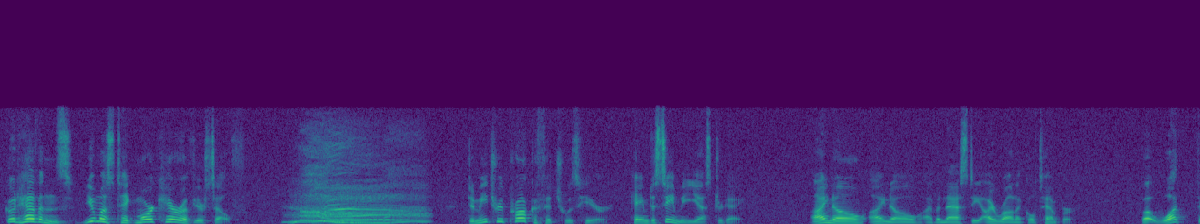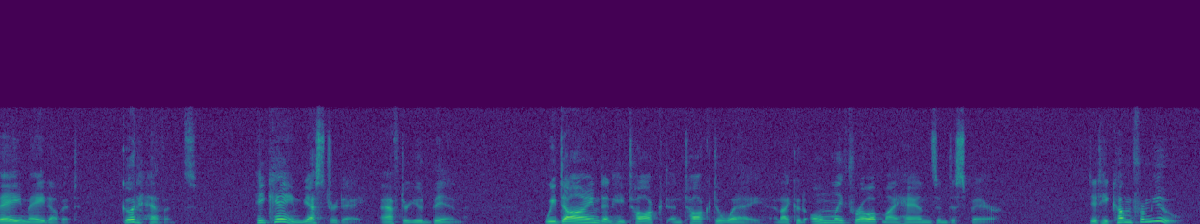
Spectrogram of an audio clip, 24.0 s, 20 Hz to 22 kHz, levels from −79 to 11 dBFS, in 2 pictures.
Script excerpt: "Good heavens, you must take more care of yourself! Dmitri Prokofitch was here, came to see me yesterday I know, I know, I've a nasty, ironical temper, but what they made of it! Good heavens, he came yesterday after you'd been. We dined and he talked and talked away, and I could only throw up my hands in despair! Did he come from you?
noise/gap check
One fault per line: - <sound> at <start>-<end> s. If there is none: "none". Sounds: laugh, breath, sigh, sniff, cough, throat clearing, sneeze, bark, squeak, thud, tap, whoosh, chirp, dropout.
- breath at 2.8-4.4 s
